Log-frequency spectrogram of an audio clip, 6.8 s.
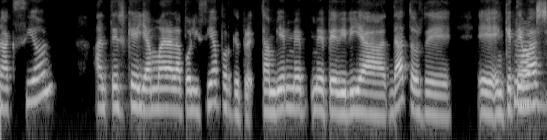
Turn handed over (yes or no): no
